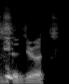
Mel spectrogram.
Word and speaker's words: assiduous: And Assiduous came up, but we're idiots, so we said, Assiduous sounds cool. Apparently it's pronounced Assiduous, but so we went with that.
